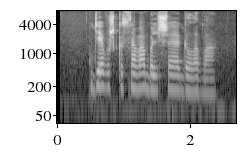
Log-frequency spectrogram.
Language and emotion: Russian, neutral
